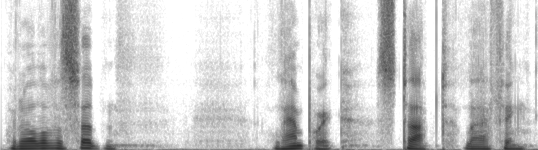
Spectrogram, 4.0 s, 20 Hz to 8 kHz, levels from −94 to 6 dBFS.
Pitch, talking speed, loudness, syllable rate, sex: 115 Hz, 135 wpm, -20 LUFS, 4.6 syllables/s, male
